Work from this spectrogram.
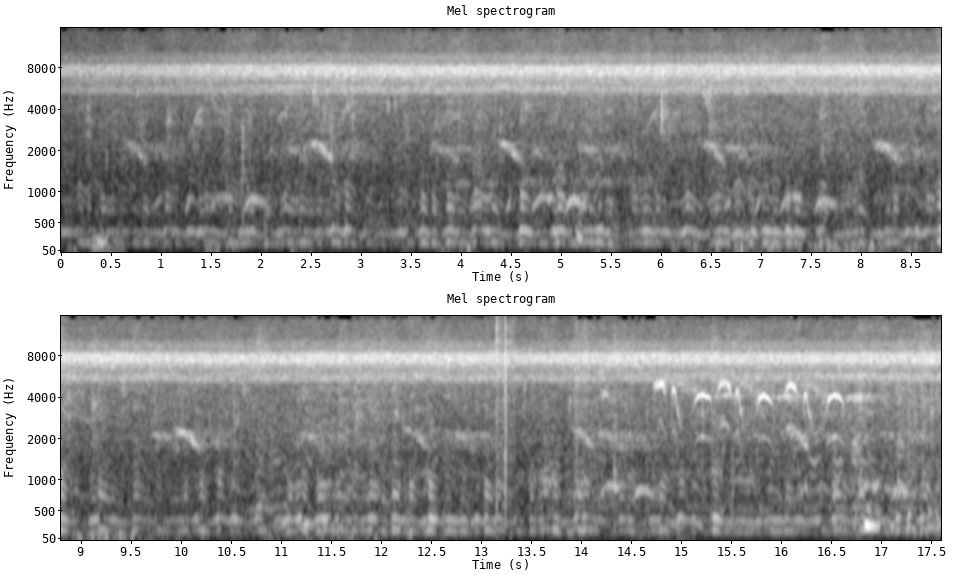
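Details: In Peru, a giant otter that has swum away from its group eats a large fish in peace, giving a steady, wavering, buzzy hum with faint high chirps near the end.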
